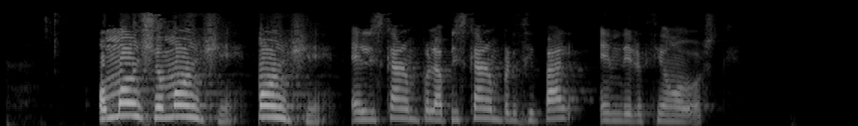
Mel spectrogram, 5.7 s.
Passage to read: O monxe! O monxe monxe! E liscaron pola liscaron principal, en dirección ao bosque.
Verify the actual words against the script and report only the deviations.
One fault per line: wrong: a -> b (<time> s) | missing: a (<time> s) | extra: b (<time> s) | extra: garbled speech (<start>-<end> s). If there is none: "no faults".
no faults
